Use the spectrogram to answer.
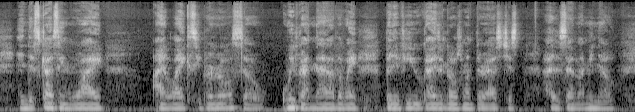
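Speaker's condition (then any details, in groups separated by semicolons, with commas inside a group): Cerebral palsy; wheelchair bound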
